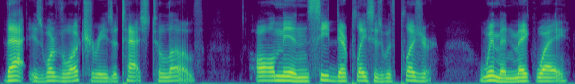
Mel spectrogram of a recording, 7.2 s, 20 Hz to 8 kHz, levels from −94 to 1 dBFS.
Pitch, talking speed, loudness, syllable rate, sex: 140 Hz, 160 wpm, -18 LUFS, 4.9 syllables/s, male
